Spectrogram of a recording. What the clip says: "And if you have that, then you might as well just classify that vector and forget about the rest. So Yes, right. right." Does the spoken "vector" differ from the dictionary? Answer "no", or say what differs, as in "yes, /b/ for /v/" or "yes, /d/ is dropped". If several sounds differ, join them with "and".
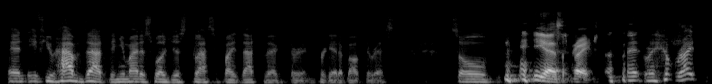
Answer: no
